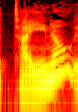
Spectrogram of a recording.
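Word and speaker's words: Taíno: And so when he did land on those islands, he encountered the native people there who are called the Taino, is that correctly? – Some of them, yeah. – Pronounced? – Yes.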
